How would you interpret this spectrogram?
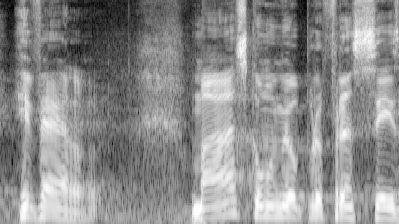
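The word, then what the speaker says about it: Rivail: falam francês dizem que a pronúncia correta seria rivel mas como meu francês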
